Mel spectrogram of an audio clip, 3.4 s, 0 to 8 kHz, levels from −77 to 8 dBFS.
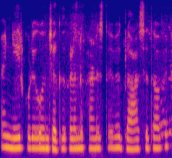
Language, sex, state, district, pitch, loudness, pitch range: Kannada, female, Karnataka, Bidar, 195 Hz, -17 LUFS, 190-200 Hz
